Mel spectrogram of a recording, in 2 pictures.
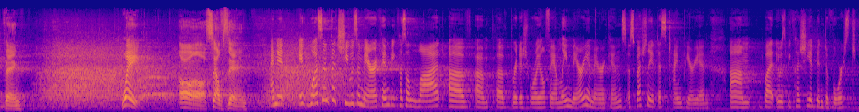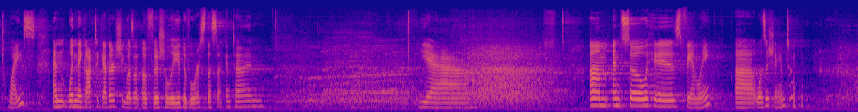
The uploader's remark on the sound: This week's episode was recorded LIVE in Salt Lake City.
